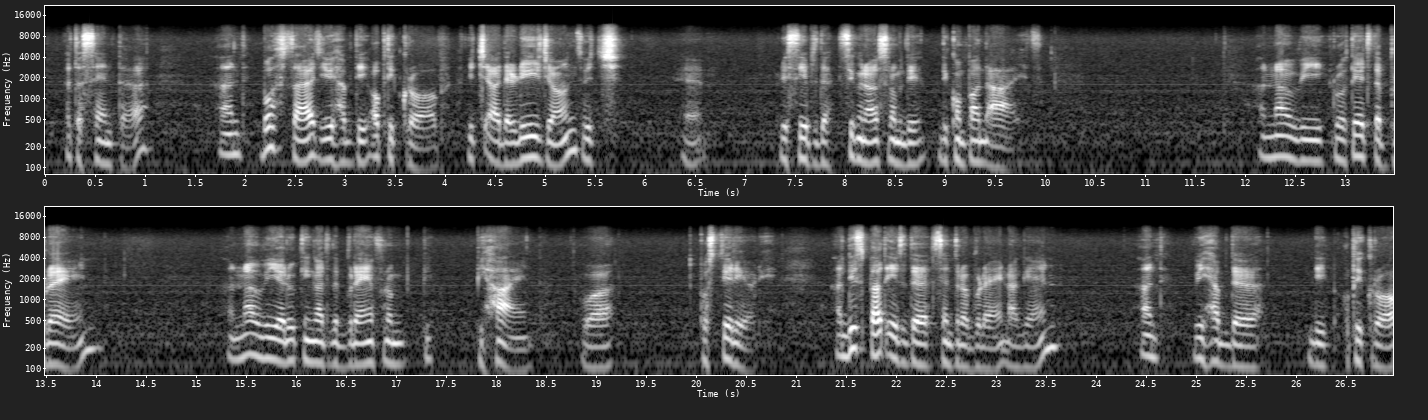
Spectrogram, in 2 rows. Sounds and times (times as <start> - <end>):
Speech: 0.2 - 1.1, 1.7 - 6.7, 7.3 - 10.0, 12.1 - 14.1, 15.3 - 19.2, 20.0 - 20.8, 21.4 - 23.7, 24.4 - 26.9.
